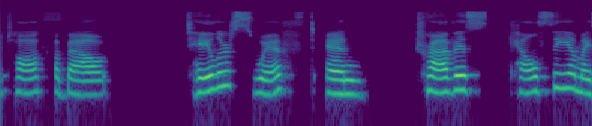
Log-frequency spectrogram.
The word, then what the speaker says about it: Travis Kelce: I'm with Ditz, and we're going to talk about Taylor Swift and Travis Kelce.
